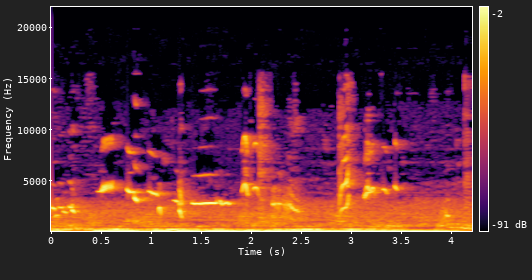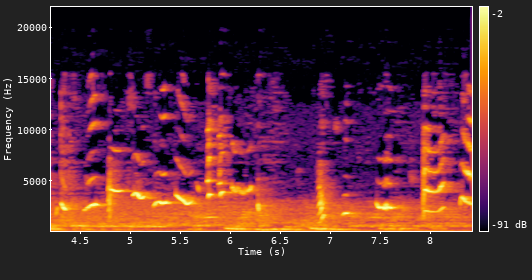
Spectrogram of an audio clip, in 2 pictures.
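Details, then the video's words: Oriental magpie-robin song played as a lure to set other birds singing: varied clear whistles and short sweeping notes in quick succession, some sharp upslurs, over a low hum that stops midway. "pancingan Kacer, dijamin burung ikutan gacor"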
